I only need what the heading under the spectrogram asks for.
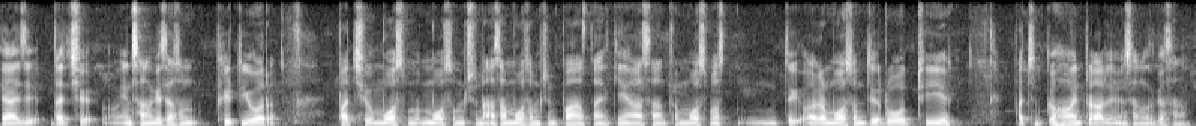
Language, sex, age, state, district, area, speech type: Kashmiri, male, 30-45, Jammu and Kashmir, Ganderbal, rural, spontaneous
